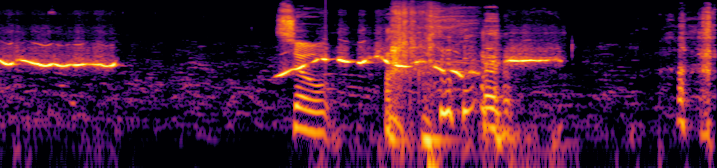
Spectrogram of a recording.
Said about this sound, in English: The acorn whistles. The acorn produces a pleasant, if not dense, thrumming kind of whistle. Almost a heavy hum, like a when you bottle? Blow into almost like a jug. Oh yeah, like that kind of noise.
